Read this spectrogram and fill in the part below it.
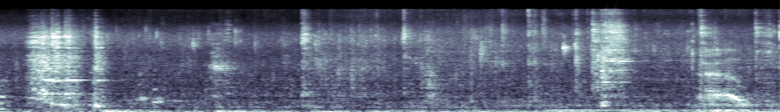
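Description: Paneer frying in a pan as metal utensils clink and scrape against it, with irregular clattering knocks and a soft sizzle beneath, close and moderately loud, with occasional voices in the background.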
